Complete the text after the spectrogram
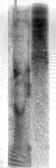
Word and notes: nice: British English

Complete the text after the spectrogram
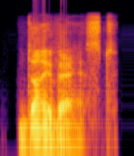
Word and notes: divest: British English

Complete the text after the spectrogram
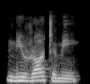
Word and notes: neurotomy: Indian

